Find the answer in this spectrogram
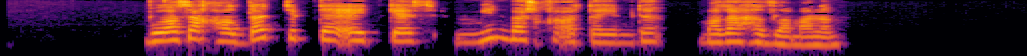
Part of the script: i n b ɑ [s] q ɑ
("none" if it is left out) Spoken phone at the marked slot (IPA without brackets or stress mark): ʃ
